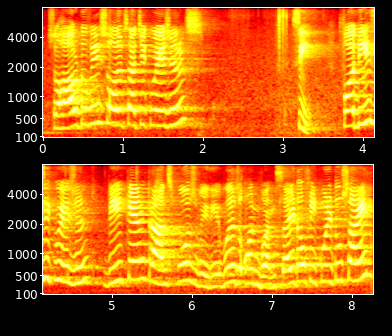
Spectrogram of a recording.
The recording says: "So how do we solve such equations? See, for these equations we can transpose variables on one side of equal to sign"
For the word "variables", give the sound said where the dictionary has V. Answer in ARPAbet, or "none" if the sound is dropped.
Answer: V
